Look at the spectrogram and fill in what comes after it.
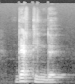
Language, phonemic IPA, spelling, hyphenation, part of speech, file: Dutch, /ˈdɛrˌtin.də/, dertiende, der‧tien‧de, adjective, Nl-dertiende.ogg
- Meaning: thirteenth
